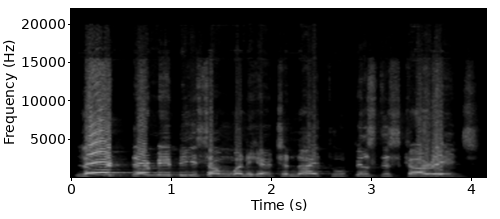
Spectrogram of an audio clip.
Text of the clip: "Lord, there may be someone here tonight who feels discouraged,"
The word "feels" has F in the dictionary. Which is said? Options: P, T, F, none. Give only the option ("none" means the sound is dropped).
P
